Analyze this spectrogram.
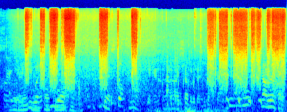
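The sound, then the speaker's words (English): Repeated bursts of hissing spray, roughly a dozen short and longer blasts, as a man sprays water onto a roughly metre-wide excavated soil section to clean the surface, talking underneath throughout. “What we're doing is I'm spraying it with water just now, because as soon as we're scraping it back to clean the surface for photographs and planning”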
